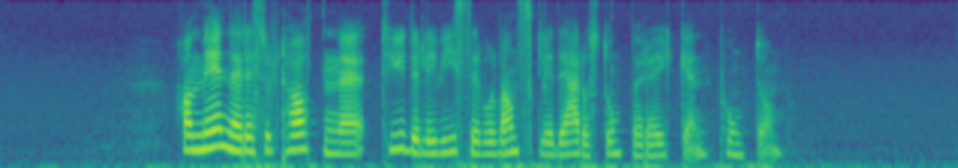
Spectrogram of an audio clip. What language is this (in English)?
Norwegian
